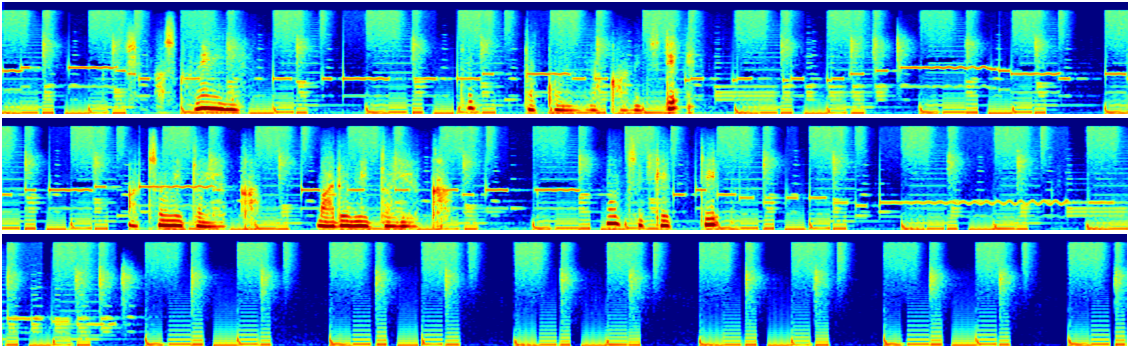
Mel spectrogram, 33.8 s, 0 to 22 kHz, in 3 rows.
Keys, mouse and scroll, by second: 1.0 alt+click, 2.3 shift+click, 3.0 click, 4.8-6.3 shift+drag, 6.7-9.4 shift+drag, 10.3 alt+click, 11.3 shift+click, 13.3 shift+click, 15.3 click, 15.7 shift+click, 16.6-19.7 shift+drag, 20.6 shift+click, 21.1 shift+click, 21.7 alt+shift+click, 23.3-24.9 shift+drag, 25.2-26.3 alt+shift+drag, 26.6 ctrl+z, 27.5 shift+click, 27.9 alt+shift+click, 29.2-30.6 shift+drag, 30.8-32.3 alt+shift+drag, 32.9 alt+click, 33.5 alt+click.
